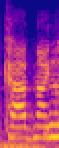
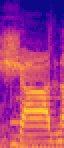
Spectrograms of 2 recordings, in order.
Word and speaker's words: Chardonnay: Would you like a Cardonnay, Kylie? – Kim, it's not Cardonnay. The correct pronunciation is Chardonnay. – Mum, it's French. The H is silent.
